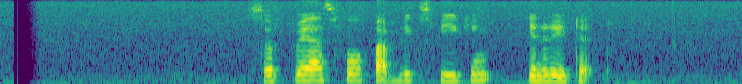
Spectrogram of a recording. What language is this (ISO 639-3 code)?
sin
